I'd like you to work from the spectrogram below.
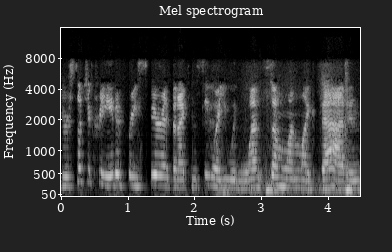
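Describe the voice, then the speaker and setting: A woman with a normal speaking voice, medium in pitch with ordinary variation, in an American accent. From Texas. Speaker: radio talk show host. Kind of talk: casual chat.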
